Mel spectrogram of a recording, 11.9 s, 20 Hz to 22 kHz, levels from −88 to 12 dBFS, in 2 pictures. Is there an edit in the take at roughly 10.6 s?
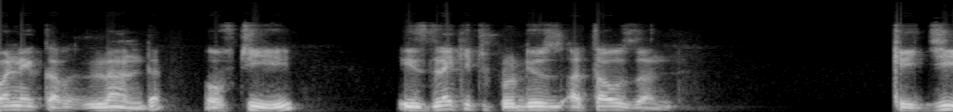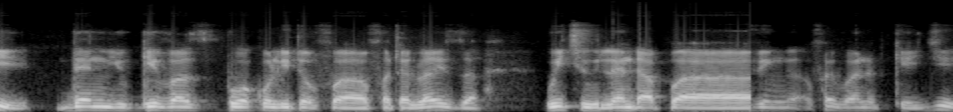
yes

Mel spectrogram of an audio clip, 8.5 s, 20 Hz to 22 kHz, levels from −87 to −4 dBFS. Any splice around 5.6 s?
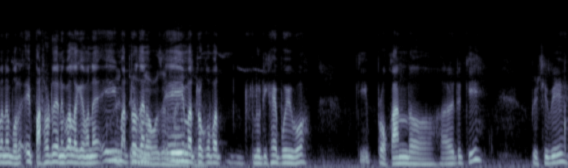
no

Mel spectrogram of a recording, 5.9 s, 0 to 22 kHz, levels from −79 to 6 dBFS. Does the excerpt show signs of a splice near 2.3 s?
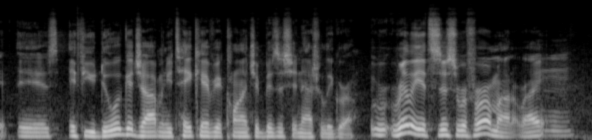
no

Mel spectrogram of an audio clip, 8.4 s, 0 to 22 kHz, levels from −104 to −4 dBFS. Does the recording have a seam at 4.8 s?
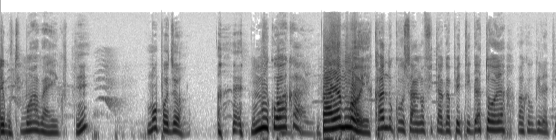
yes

